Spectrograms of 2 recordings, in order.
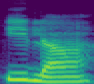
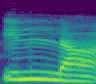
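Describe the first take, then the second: First: The l sound is single and short. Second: The l sound is doubled and held. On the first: The speaker calls it right. "अलग अलग करके" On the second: The speaker calls it wrong. "हमज़ा को लाम के साथ मिलाना नहीं है, तशदीद नहीं है"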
